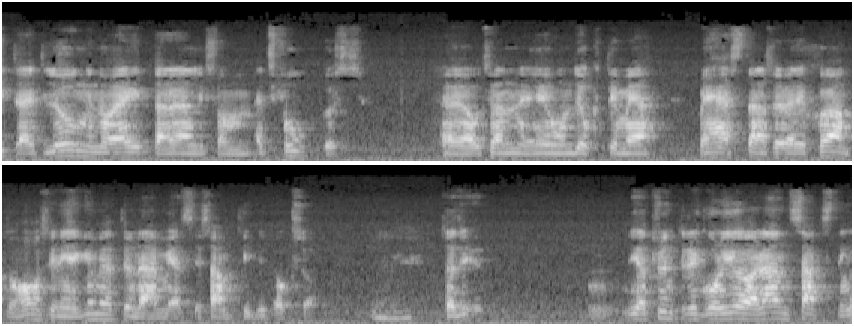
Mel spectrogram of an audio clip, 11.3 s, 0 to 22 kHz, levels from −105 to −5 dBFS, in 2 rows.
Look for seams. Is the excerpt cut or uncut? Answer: uncut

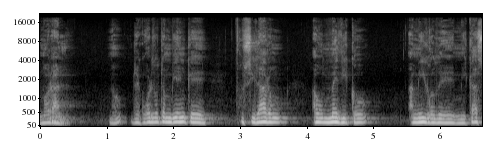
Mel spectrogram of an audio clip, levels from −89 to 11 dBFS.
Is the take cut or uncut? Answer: cut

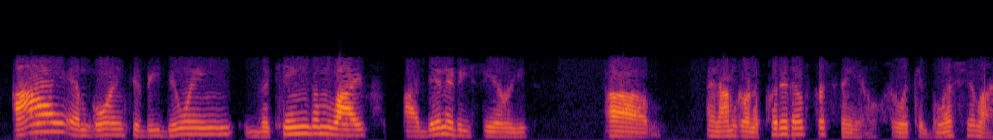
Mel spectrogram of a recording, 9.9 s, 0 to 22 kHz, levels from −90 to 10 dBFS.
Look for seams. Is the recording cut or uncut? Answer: uncut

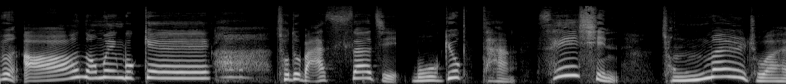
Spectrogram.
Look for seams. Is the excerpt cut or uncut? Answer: uncut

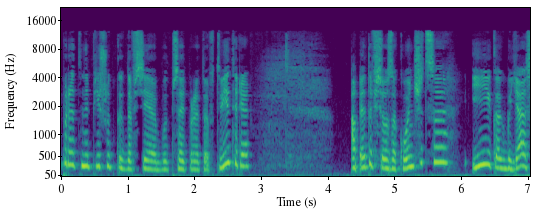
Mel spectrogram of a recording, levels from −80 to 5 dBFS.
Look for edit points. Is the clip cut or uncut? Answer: cut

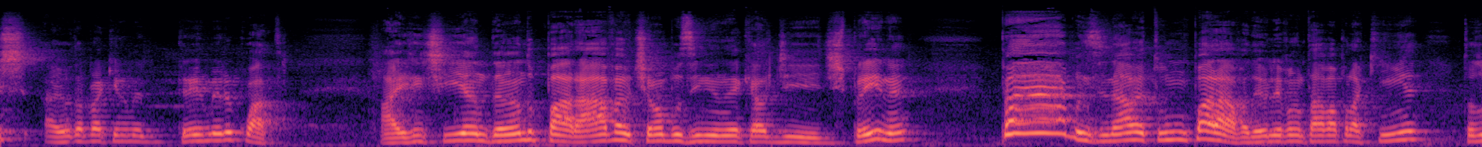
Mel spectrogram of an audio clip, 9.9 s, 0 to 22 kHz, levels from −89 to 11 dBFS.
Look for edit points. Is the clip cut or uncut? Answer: uncut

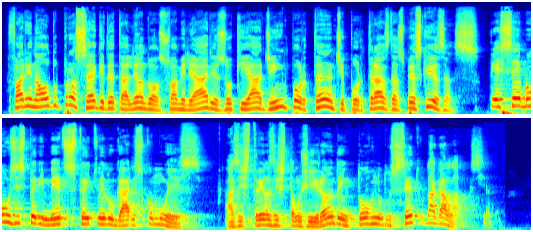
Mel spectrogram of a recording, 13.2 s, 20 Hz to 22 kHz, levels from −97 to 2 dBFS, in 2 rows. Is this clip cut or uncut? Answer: cut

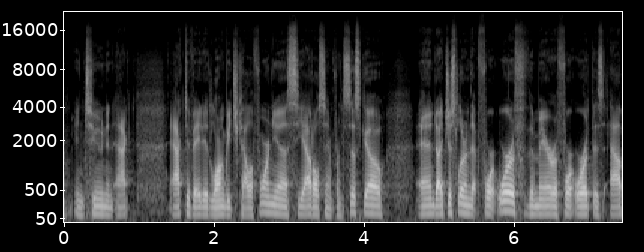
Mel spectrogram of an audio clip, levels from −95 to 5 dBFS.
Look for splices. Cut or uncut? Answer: uncut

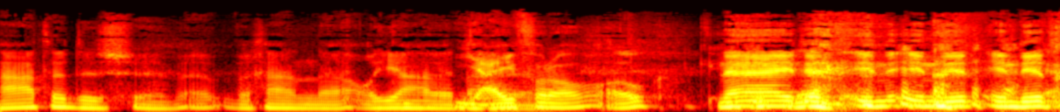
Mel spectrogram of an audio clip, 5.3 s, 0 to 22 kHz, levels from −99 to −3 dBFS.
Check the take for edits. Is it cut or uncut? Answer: uncut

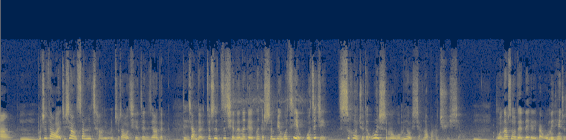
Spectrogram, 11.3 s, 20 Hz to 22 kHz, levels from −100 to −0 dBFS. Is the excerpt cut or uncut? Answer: uncut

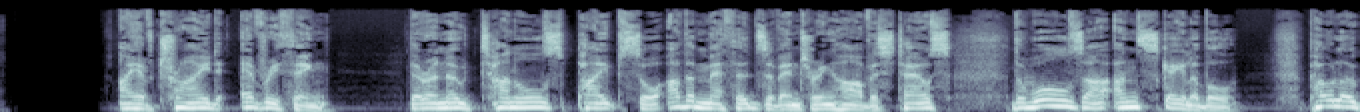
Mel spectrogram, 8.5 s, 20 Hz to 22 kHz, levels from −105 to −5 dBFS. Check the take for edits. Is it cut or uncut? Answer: uncut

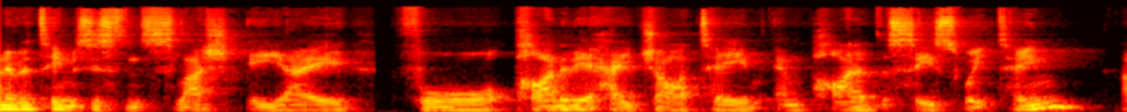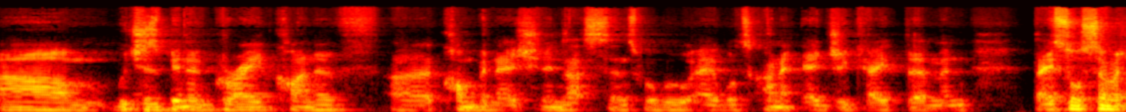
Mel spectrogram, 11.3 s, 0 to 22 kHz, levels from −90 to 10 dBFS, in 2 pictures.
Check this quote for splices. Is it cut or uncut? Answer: cut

